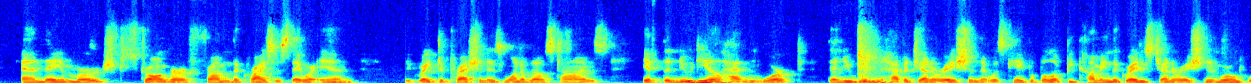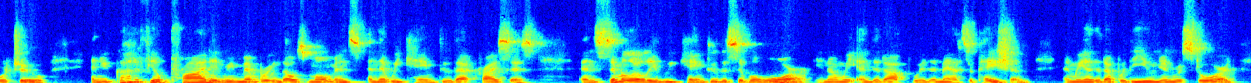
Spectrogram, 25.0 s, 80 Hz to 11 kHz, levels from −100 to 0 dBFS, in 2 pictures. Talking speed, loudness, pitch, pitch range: 195 wpm, -20 LUFS, 150 Hz, 140-155 Hz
